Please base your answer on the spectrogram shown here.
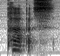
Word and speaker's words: purpose: However, in the first one, it's the second syllable that's stressed, and in the second one, it's the first syllable, and that changes the pronunciation completely. The first word is propose, and the second word is purpose.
